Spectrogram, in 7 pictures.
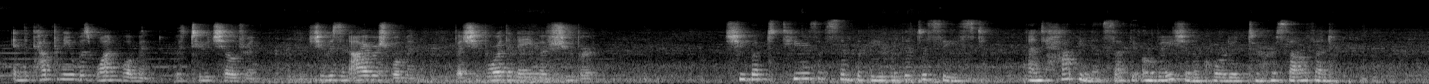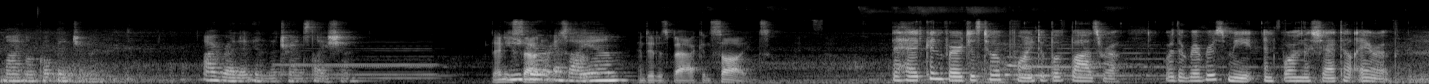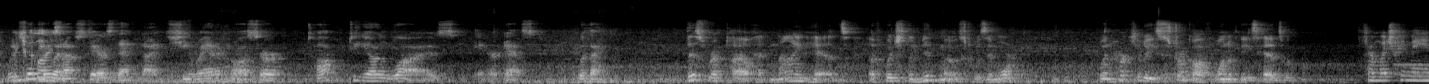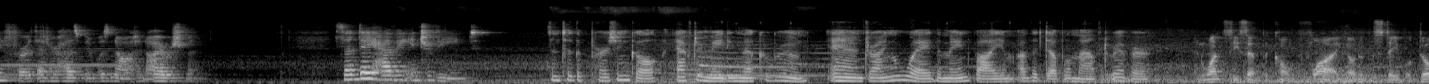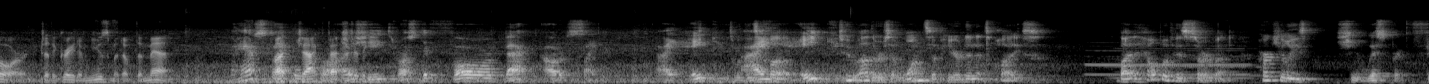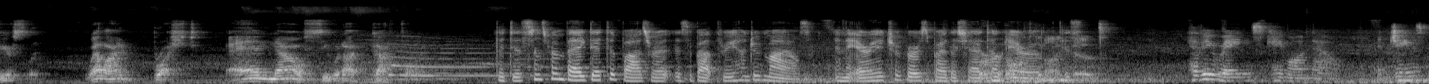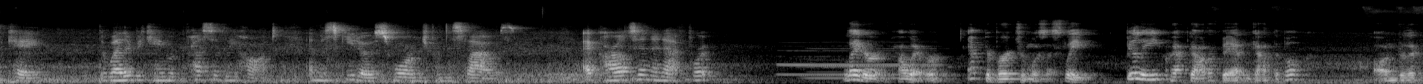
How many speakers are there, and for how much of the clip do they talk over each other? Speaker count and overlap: seven, about 6%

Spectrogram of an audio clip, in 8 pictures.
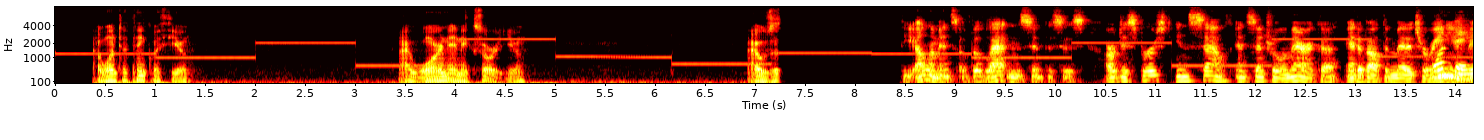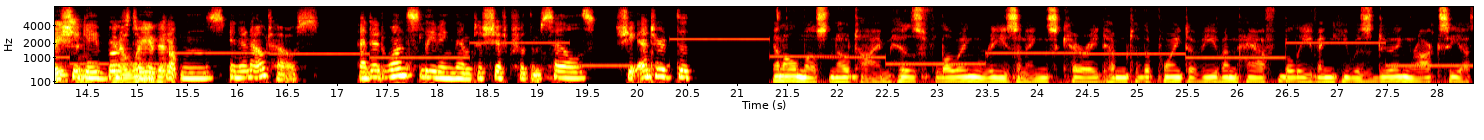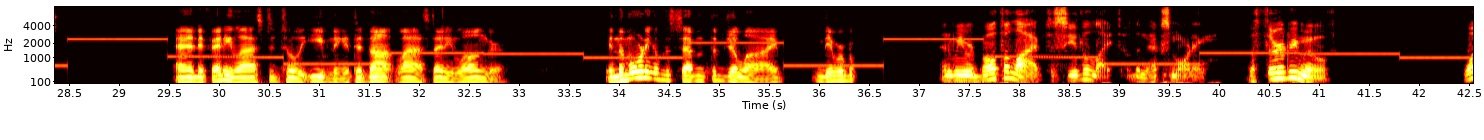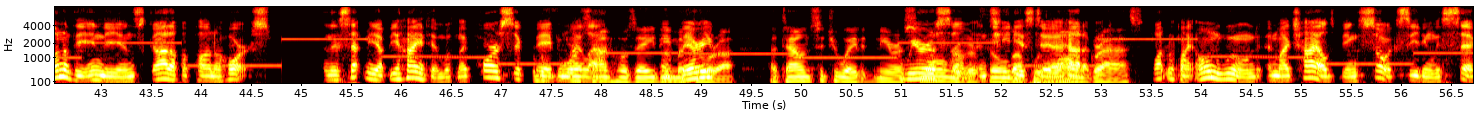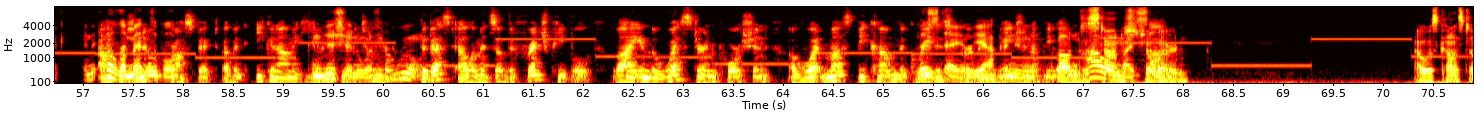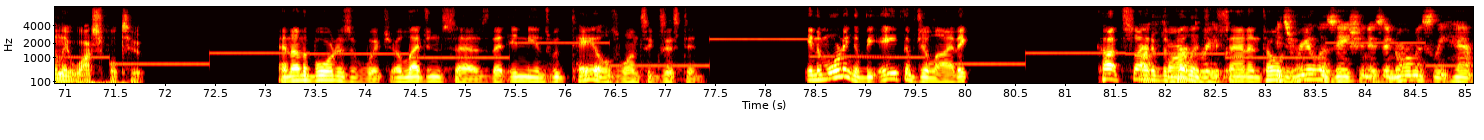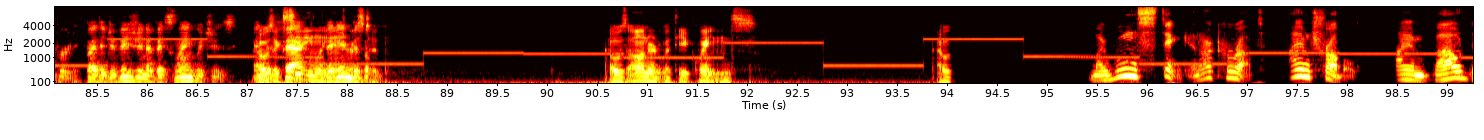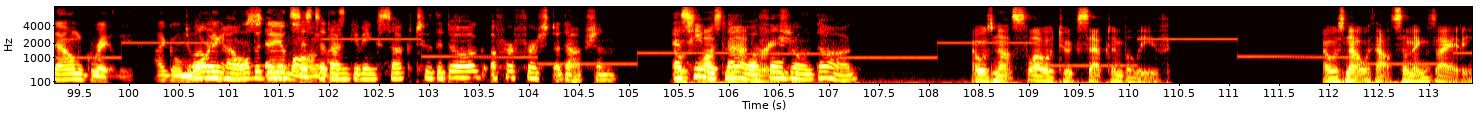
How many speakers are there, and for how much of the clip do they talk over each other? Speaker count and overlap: six, about 15%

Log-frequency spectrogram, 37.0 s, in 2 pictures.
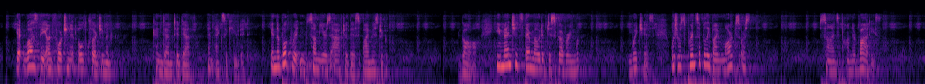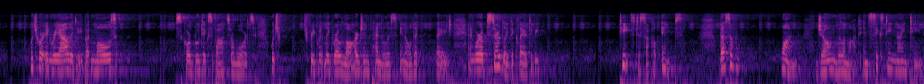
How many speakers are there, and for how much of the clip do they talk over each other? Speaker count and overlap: one, no overlap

